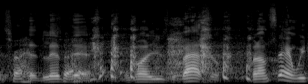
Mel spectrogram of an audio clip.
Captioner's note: laughing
